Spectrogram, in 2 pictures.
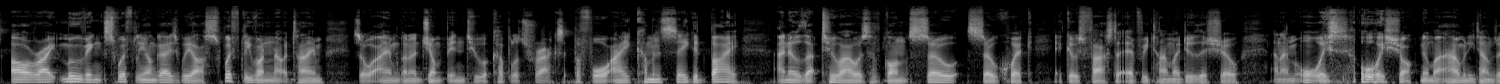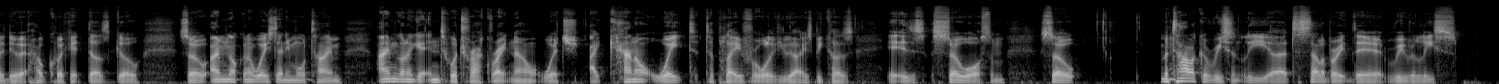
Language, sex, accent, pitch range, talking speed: English, male, British, 85-105 Hz, 220 wpm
